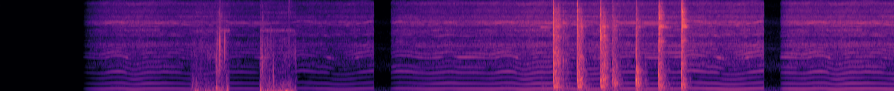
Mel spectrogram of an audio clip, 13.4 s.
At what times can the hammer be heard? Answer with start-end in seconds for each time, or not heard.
8.1-10.3.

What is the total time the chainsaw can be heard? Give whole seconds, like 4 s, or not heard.
12 s.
